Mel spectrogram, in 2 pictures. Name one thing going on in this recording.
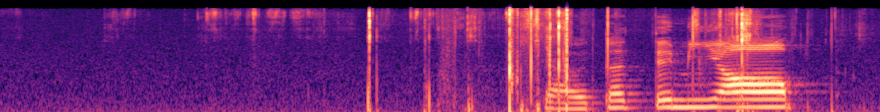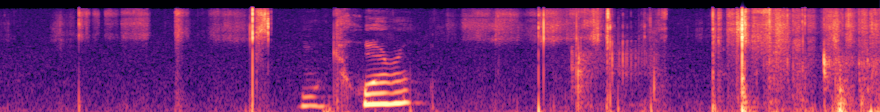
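Rustling and handling noises sound close to a microphone.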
